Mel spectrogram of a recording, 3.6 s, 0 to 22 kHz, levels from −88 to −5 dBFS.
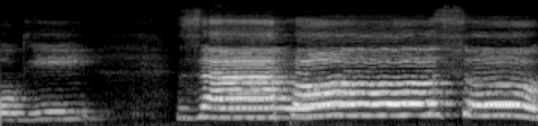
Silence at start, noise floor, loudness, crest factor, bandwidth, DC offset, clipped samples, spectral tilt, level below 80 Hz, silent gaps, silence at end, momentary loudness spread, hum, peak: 0 s; -64 dBFS; -20 LUFS; 14 dB; 13 kHz; under 0.1%; under 0.1%; -0.5 dB/octave; -78 dBFS; none; 0 s; 18 LU; none; -6 dBFS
